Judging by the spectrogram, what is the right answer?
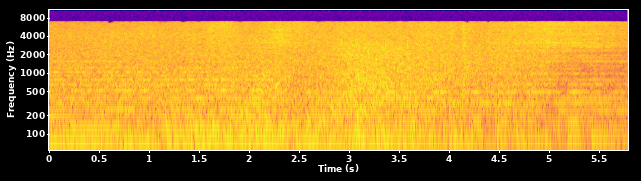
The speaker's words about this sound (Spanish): Los botes deben pasar por los últimos grandes rápidos del cañón, los Lava Falls. Una última vuelta salvaje para recordar a los científicos el poder natural que creó este lugar.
